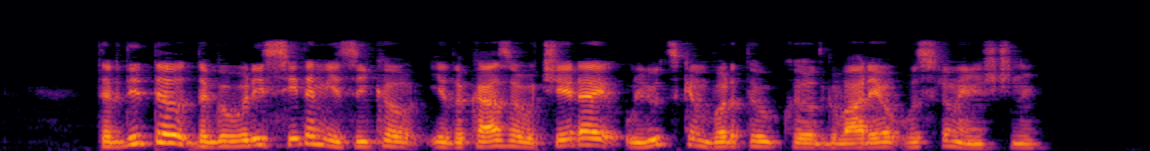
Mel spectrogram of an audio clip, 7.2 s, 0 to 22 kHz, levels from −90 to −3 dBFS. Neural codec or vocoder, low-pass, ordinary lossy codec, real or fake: none; 7.2 kHz; none; real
